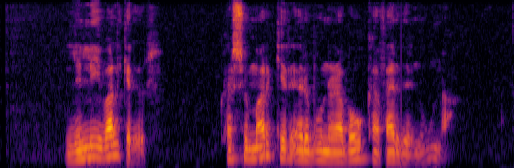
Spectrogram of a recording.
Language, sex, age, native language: Icelandic, male, 40-49, Icelandic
